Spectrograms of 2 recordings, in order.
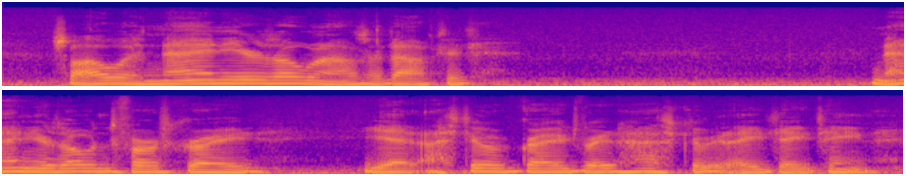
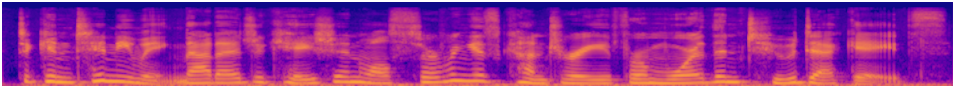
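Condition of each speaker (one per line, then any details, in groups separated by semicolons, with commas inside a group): Parkinson's disease; deep brain stimulation; tremors improved after surgery
No condition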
